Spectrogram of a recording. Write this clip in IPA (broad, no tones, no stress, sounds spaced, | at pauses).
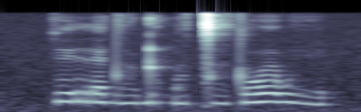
k ɪ r ɛ d a̤ ɖ o ɡ͡b a̤ ǀ a̤ t o ə̯ w e̤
